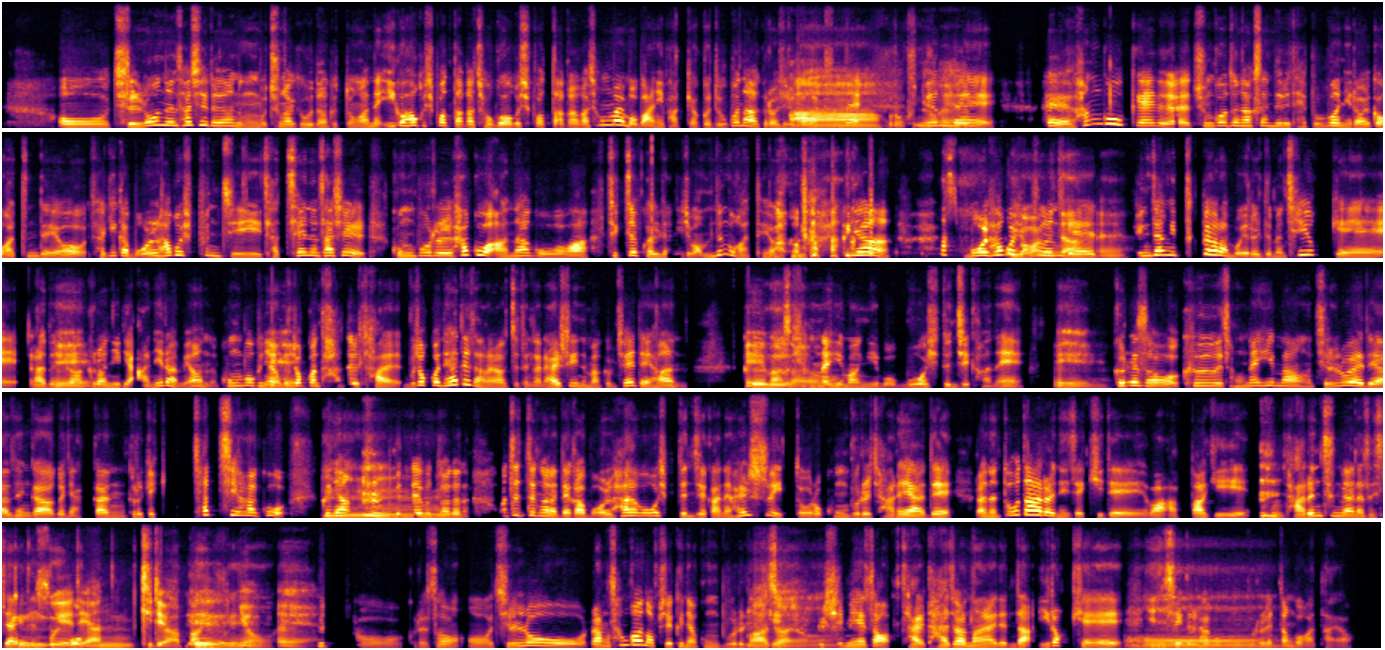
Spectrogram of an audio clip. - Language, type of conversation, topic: Korean, podcast, 배움에 대한 부모님의 기대를 어떻게 다뤘나요?
- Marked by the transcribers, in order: other background noise; tapping; laugh; throat clearing; throat clearing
